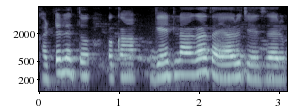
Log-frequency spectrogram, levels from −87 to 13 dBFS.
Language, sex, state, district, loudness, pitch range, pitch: Telugu, female, Andhra Pradesh, Sri Satya Sai, -13 LUFS, 215-260 Hz, 230 Hz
